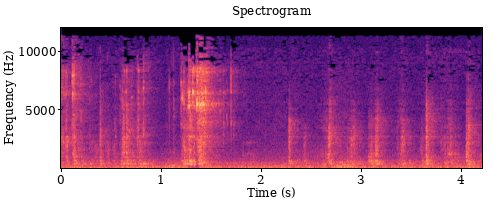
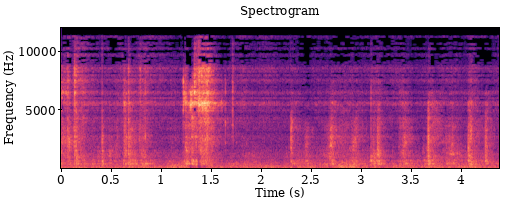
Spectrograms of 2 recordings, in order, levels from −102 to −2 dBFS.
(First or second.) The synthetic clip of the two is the second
